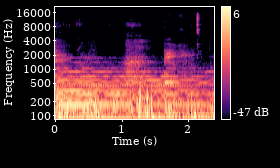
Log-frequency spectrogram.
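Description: Background music with held, steady notes.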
